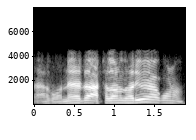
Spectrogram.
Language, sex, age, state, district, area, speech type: Odia, male, 30-45, Odisha, Kendujhar, urban, conversation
